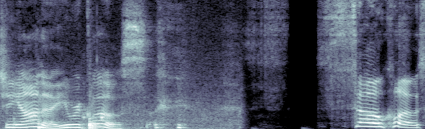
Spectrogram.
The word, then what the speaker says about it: Giaunna: um you were all you were there it's gianna you were close so close so close that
